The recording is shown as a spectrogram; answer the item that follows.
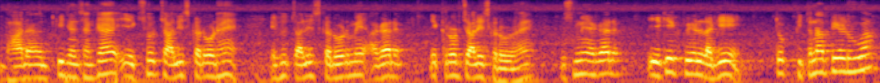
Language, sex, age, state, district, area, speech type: Hindi, male, 18-30, Uttar Pradesh, Pratapgarh, urban, spontaneous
